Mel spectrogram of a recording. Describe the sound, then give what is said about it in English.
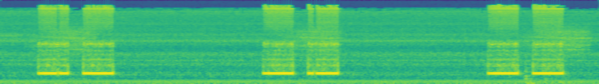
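A telephone rings in repeated double bursts, three cycles at a steady pace, with nobody picking up. A low, constant electrical hum sits underneath, and no voices are heard. “They ain't going to pick up the phone because they know what they're doing to me and to my brother.”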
